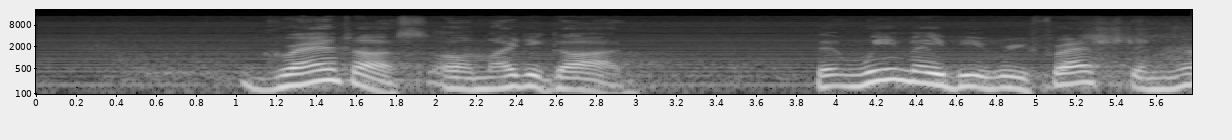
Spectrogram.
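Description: An elderly man chants into a microphone.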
